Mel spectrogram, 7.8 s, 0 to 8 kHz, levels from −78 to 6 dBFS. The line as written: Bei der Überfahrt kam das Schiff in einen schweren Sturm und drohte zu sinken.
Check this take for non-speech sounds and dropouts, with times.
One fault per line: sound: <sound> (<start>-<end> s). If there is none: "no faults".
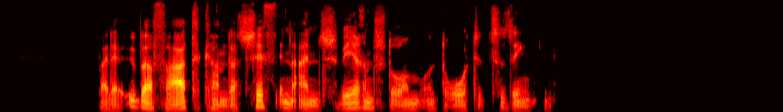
no faults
